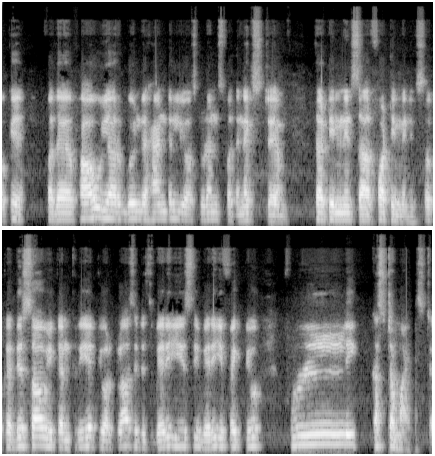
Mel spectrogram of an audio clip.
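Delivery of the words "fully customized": fully customized stressed, slow and raised. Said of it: "Underline the word fully customized".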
